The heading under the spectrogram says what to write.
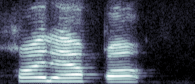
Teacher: खा ज़बर खा, लाम ज़बर ला, खला, क़ाफ ज़बर क़ा, खलक़ा, तीनों को बराबर से पढ़ना है, किसी को भी खींचना नहीं है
